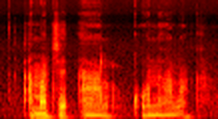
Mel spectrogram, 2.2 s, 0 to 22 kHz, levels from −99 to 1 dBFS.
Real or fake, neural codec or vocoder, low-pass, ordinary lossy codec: fake; vocoder, 44.1 kHz, 128 mel bands every 256 samples, BigVGAN v2; none; none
